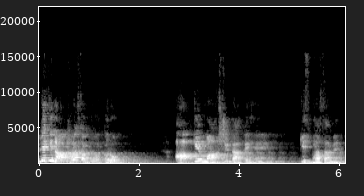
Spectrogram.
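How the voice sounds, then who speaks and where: A high-pitched man with a Bihari accent, very wide pitch swings and long, frequent pauses, amid audible room echo and music in the background. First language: Bhojpuri (speaking Hindi). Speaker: professor. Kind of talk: lecture.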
